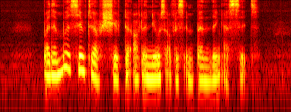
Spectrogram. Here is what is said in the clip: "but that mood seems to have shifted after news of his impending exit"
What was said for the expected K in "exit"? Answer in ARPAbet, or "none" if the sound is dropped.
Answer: none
